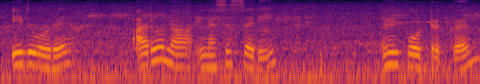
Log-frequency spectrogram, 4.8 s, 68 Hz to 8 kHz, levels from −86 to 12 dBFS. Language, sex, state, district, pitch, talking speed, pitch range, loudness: Tamil, female, Tamil Nadu, Chennai, 175 Hz, 75 wpm, 120-200 Hz, -19 LUFS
